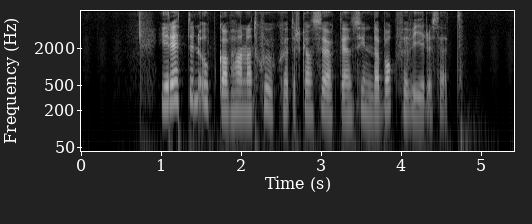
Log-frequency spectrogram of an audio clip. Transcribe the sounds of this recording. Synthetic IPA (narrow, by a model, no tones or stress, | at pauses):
ɪɾɛt̪ːənɵpːɡɑːvɦanat̪ɧʉ̟ːkɧœt̪əʂkʰansøːkaɛnsʏnd̪abɔkːfœɾviːɾɵ̰sə̰t̪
